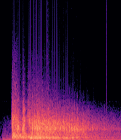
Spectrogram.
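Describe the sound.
A single gunshot fired at a wolf cub: a sudden sharp crack that opens into a loud, broad boom, then fades slowly over more than a second.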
